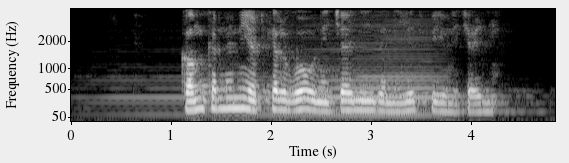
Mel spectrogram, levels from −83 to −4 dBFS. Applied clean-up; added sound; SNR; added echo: none; Bowed string instrument; 16 dB; reverberation time 0.8 s.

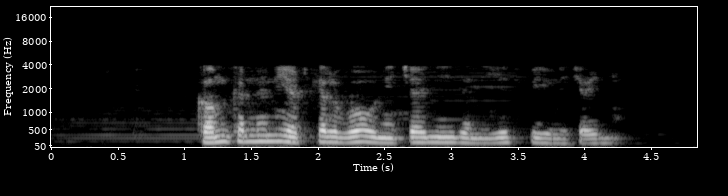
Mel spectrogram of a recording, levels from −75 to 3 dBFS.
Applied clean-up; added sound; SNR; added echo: classical method WPE with log-MMSE.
